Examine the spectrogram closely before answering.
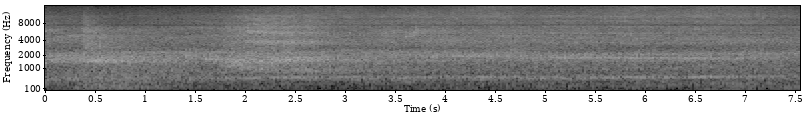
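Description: Electric go-karts running on an indoor track: a motor whine that rises and falls in pitch with speed, over steady tyre noise.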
